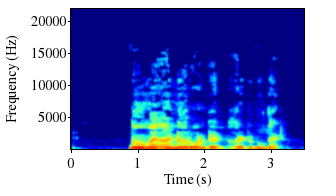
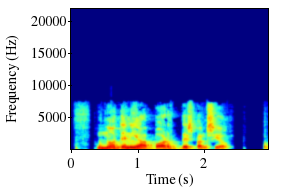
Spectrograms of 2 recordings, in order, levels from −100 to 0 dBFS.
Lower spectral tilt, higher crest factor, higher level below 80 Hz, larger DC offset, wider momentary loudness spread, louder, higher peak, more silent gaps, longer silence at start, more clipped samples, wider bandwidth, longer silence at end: first, -8 dB/octave vs -6.5 dB/octave; about the same, 16 dB vs 14 dB; about the same, -60 dBFS vs -56 dBFS; neither; about the same, 12 LU vs 10 LU; second, -20 LUFS vs -14 LUFS; second, -4 dBFS vs 0 dBFS; second, none vs 2.45-2.87 s; first, 0.85 s vs 0.4 s; neither; about the same, 7.4 kHz vs 7.6 kHz; first, 0.4 s vs 0 s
